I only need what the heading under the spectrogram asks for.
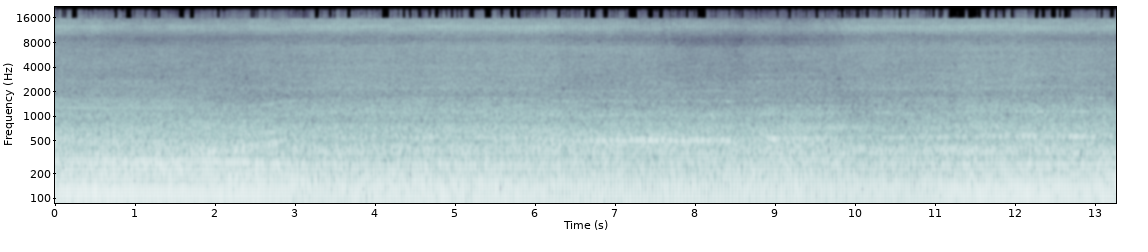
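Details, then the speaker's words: MTD lawn tractor with variable-speed drive, just reassembled, which smoked at first, then the smoke cleared: steady, fast, even drone with no dips or hunting, idling too high and needing the idle brought down. "it's definitely idling hi guy trying get that Idol down a bit and we'll go from there"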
